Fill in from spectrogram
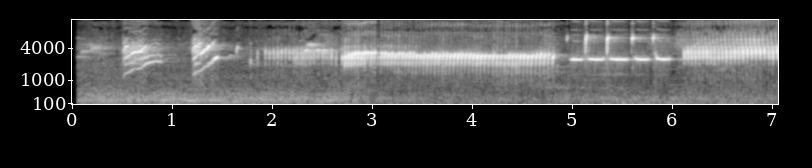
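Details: Canary in lively, long-running song with 'cuit cuit' chirps: two quick upward-sweeping chirps open, then a brief buzzy note, a rapid rolling trill held about two seconds, a burst of sharp staccato pips, and another fast trill.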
